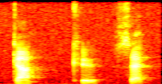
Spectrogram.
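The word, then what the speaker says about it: がくせい: In this word, the k sounds more like a K because the U is left out and it ends up sounding more like kakse.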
